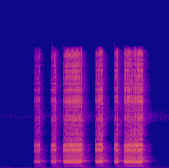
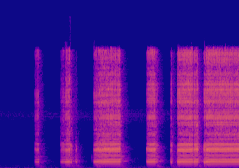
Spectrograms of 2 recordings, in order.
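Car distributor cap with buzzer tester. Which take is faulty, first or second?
second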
